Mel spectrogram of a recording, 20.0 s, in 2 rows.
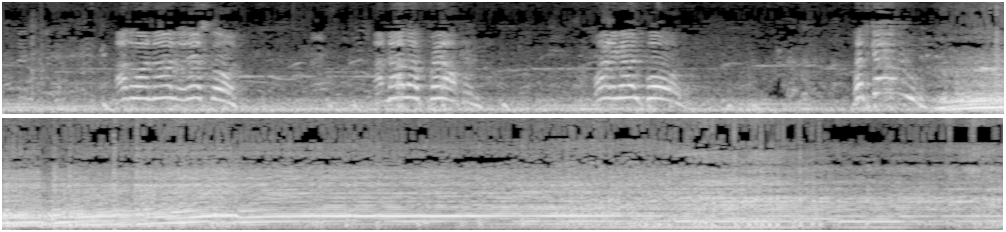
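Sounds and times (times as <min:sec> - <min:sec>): car engine revving: 0:09.2 - 0:20.0.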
